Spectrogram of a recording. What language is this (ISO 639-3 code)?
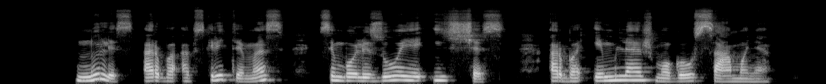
lit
